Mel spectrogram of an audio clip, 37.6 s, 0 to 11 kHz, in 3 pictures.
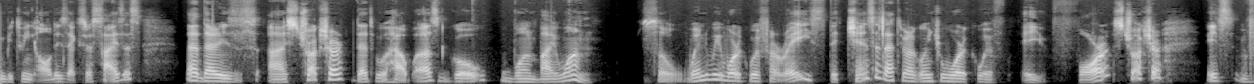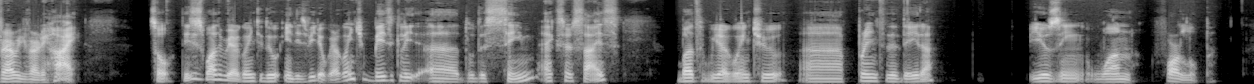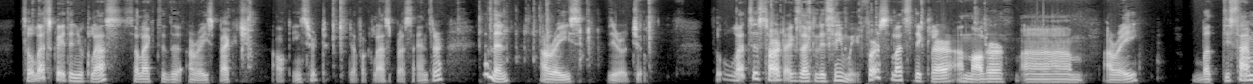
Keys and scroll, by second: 27.4 alt+Insert, 28.2 alt+Insert, 33.8 Tab.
